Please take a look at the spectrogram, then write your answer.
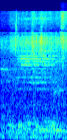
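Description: Pigeons of an old breeding line, kept at a loft, coo softly and continuously at moderate level, with a steady low murmur throughout and no speech.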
